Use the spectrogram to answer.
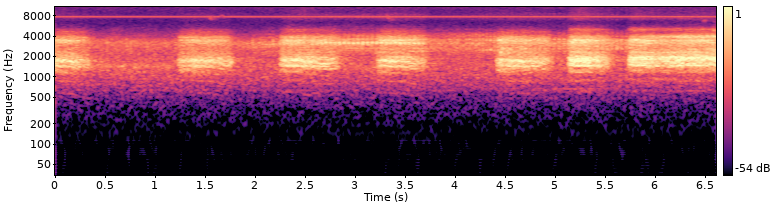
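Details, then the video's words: Young American Crows with adults at a pond, June 2023, clamouring to be fed on a trail camera: a run of seven harsh caws, spaced irregularly, the last ones louder and closer together, over constant hiss. "American Crows with their offspring making a lot of noise to be fed"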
